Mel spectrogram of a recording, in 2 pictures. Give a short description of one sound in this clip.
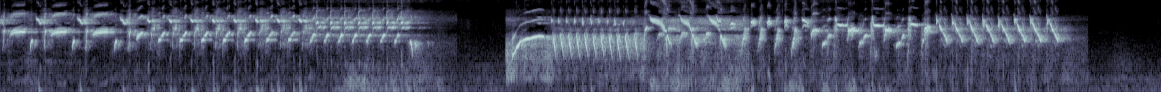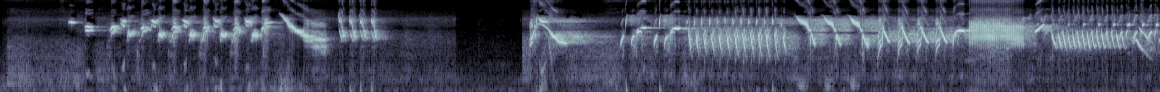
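A canary sings loud, rapid trills and chirps in bursts.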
